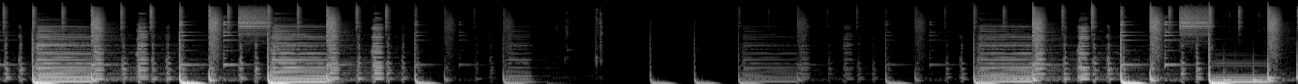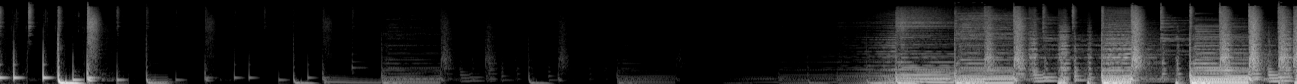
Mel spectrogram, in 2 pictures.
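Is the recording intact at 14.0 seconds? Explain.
No. At 14.0 s the sound is mid-fade under zipper noise, running from 13.88 to 14.54 s. The level drops roughly 25 dB in 2 dB steps, about twenty a second, with no smoothing. Each step clicks, so a fast ticking rides on the fade.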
